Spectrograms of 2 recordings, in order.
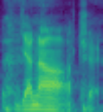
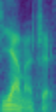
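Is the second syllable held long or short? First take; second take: long; short. First: Short first syllable, then a long second syllable. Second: The second syllable is not held long. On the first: "you have to pronounce it eighth note and dotted quarter note" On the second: "It's Janáček for me"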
